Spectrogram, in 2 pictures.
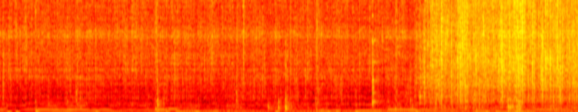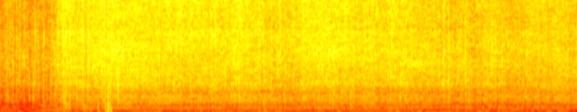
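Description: Okra frying in oil in a pot: a faint sizzle under the lid that swells into loud, steady sizzling partway through once the pot is uncovered, with a knock about ten seconds in and spoon stirring near the end.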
